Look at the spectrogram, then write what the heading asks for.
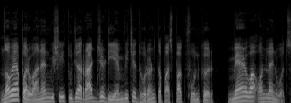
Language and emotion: Goan Konkani, neutral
